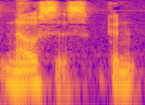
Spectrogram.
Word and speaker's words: Gnosis: Gnosis, it's spelled with a G.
